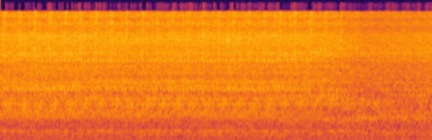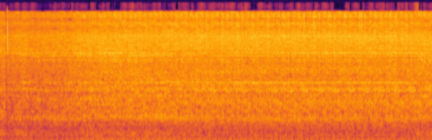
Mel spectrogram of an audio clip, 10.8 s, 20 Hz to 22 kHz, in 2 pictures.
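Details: Ford 6.7 Powerstroke diesel truck with one-touch start, after no-start clicking from a dead battery; charging shows 13.9 V at about 22 amps, system not strained. Steady, even diesel idle, no knocks, misses or hunting: healthy.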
